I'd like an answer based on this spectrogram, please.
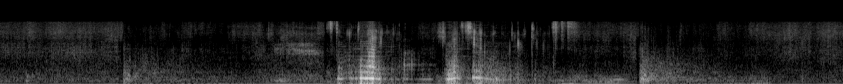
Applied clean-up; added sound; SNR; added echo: neural separator model SepFormer DNS4.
